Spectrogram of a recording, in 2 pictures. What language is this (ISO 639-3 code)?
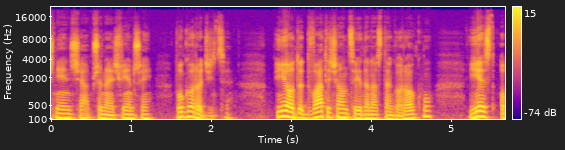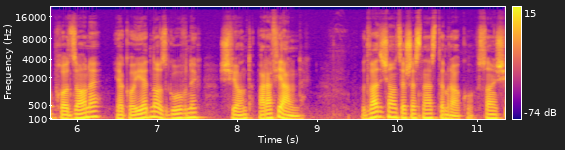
pol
